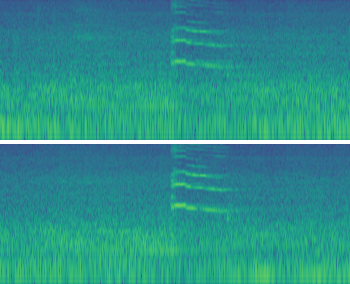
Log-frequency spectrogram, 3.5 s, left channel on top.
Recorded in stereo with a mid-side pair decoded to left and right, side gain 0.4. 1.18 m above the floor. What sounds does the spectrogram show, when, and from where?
1.7 s a cat meowing: 35° right, 1.1 m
